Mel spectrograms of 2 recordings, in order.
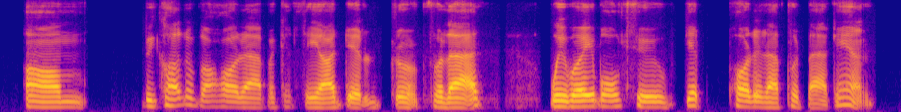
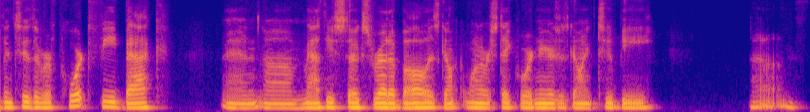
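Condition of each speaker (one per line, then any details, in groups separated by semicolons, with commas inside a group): Cerebral palsy; present since birth; speech therapy in childhood
No condition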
